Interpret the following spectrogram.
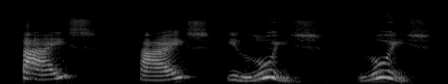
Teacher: nós pronunciamos algumas palavras como se elas tivessem o I na última sílaba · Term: ditongação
